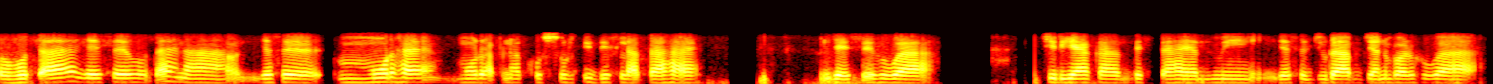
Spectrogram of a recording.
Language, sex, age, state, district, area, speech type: Hindi, female, 30-45, Bihar, Vaishali, rural, conversation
